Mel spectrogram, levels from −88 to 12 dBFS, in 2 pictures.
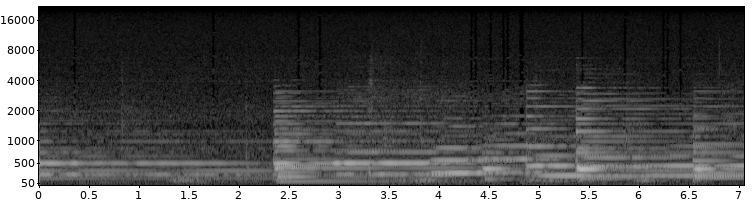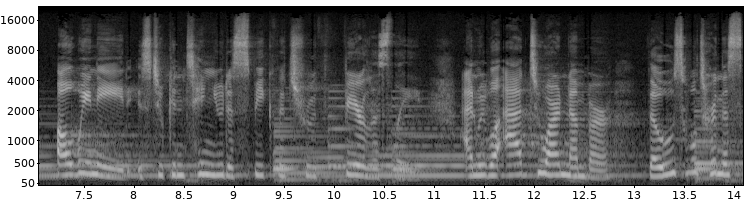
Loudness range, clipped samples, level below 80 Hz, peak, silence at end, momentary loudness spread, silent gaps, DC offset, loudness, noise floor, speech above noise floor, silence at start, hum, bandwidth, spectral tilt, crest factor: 13 LU; under 0.1%; -66 dBFS; -4 dBFS; 0 s; 21 LU; none; under 0.1%; -22 LUFS; -44 dBFS; 22 dB; 0 s; none; 20 kHz; -2 dB/octave; 20 dB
